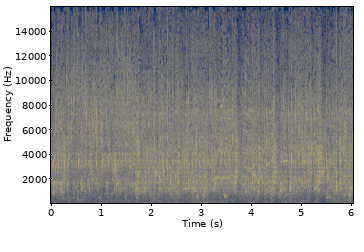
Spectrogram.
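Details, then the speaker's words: Hot water heater refilled after flushing: steady hiss of rushing water broken by irregular spits and gurgles at the hot faucet as trapped air purges; about 10 minutes to clear. "It took me 10 minutes to clear out the air. Still air is coming out."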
